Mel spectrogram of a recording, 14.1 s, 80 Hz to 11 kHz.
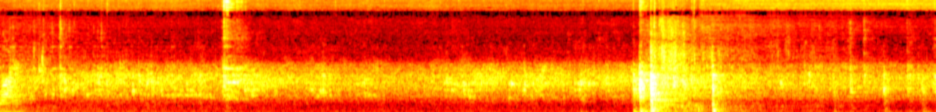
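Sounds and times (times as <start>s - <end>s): running water: 0.0s - 14.0s
cast iron pot clunking: 3.3s - 3.8s.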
